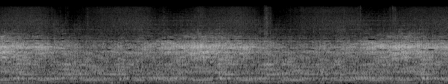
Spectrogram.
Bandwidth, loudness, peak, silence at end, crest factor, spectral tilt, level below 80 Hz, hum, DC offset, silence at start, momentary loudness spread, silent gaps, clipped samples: 16 kHz; -22 LUFS; -6 dBFS; 0 s; 16 dB; -2 dB/octave; -52 dBFS; none; under 0.1%; 0 s; 10 LU; none; under 0.1%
